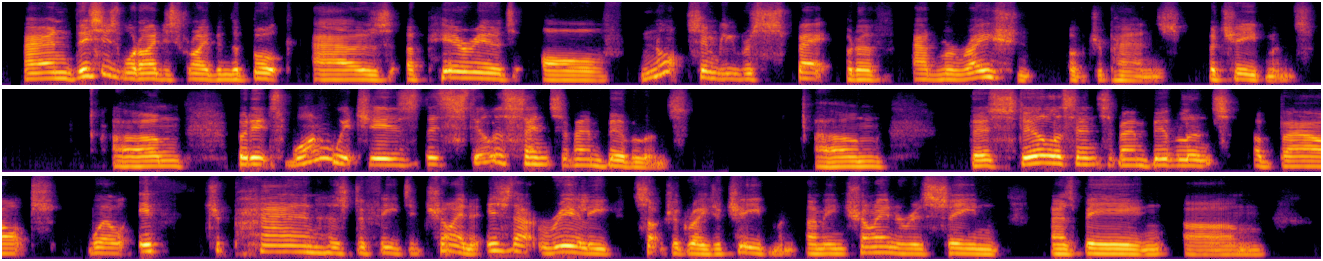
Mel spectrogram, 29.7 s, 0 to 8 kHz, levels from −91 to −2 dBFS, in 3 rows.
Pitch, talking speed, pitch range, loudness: 145 Hz, 125 wpm, 130-180 Hz, -18 LUFS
